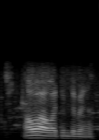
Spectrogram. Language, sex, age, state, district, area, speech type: Kashmiri, male, 18-30, Jammu and Kashmir, Kulgam, rural, conversation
